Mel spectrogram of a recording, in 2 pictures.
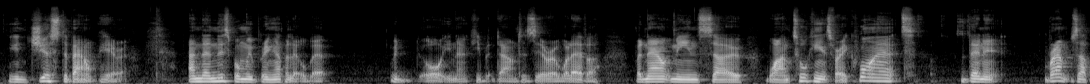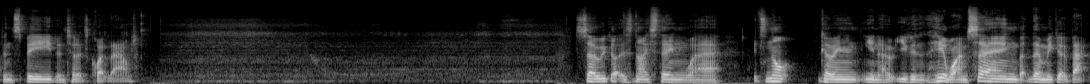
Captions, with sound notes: You can just about hear it. And then this one we bring up a little bit, or keep it down to 0, whatever. Now it means when I'm talking it's very quiet, then it ramps up in speed until it's quite loud. (Game audio ramps up from quiet to normal) So we've got this nice thing where you can hear what I'm saying, but then we go back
